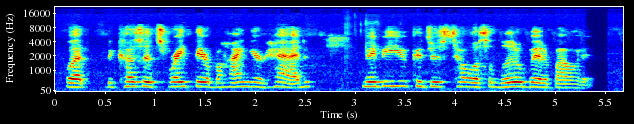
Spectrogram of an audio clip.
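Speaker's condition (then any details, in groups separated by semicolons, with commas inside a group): No condition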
